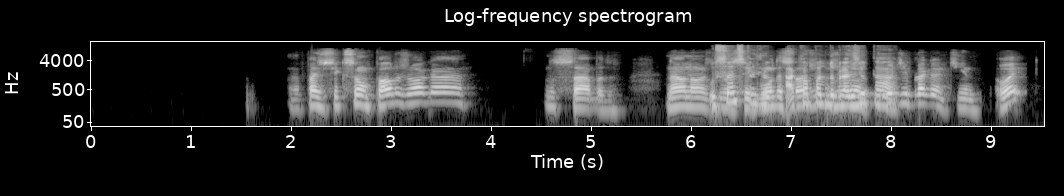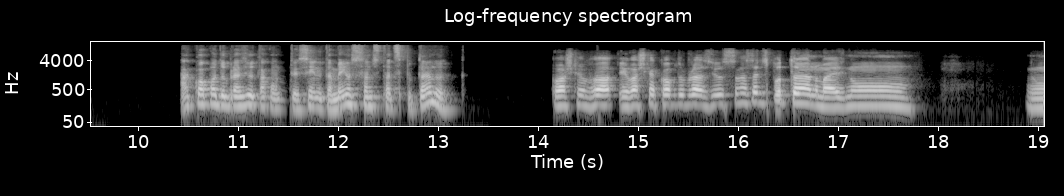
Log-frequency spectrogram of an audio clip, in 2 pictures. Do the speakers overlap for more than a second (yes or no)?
yes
